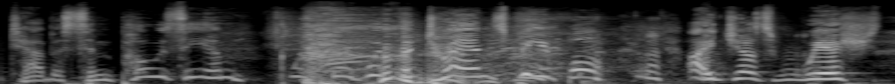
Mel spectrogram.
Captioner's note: audience laughing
